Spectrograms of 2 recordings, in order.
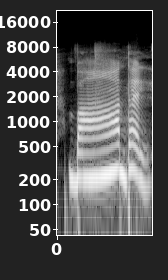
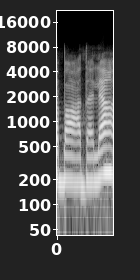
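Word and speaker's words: बादल: ആ ദുനിയാകോബി അടുത്തത് നോക്കാം ബാദൽ ബാദൽ ല എന്നത് നമ്മൾ എങ്ങനെയാണ് ഉച്ചരിച്ചത് എങ്ങനെയാണ് ഉച്ചാരണം അവിടെ വന്നത് ഇൽ എന്നാണ്ല്ലേ ബാദൽ അതുപോലെതന്നെ രാ എന്നാണ് വരുന്നതെങ്കിൽ ര മാത്രം വരുമ്പോൾ എങ്ങനെയാണ് ഇർ എന്നാണ് നമ്മൾ അതിനെ ഉച്ചരിക്കുന്നത് ഓക്കേ ലാണ് വരുന്നതെങ്കിൽ ഇൽ എന്നാണ് പറയുന്നത് ബാദൽ ഇവിടെ ബാദല എന്നല്ല വായിച്ചത് ബാദൽ ബാദൽ അപ്പനെ ജൽ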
